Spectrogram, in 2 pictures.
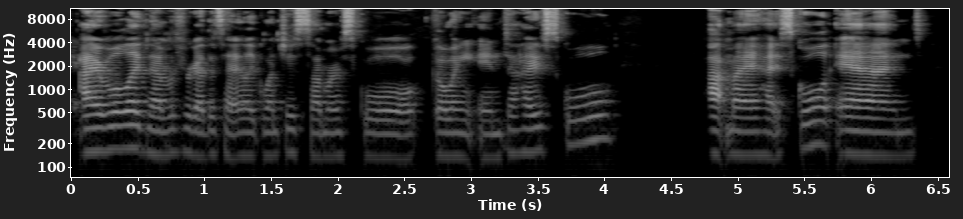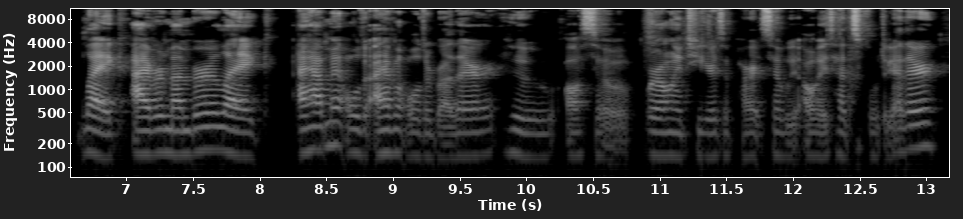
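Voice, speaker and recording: A woman's voice: low voice, steady tone, moderate pace, vocal fry. A young woman from Los Angeles co-hosting a podcast in a casual, rambling chat full of "like". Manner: rambling, heavy use of "like". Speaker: podcast co-host.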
